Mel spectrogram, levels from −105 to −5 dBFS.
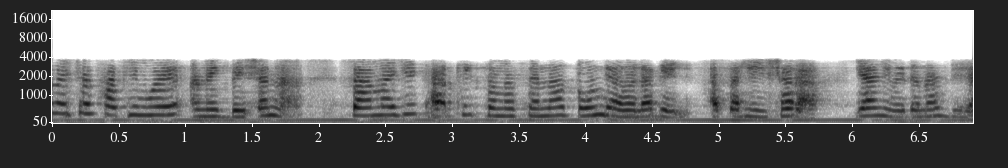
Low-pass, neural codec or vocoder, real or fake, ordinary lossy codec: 3.6 kHz; codec, 32 kHz, 1.9 kbps, SNAC; fake; none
